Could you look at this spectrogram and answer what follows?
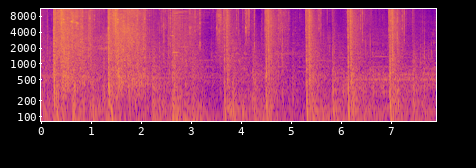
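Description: Gunfight in The Outer Worlds: a string of sharp, close gunshots and thuds with several heavy bursts, rattling steadily through the whole stretch over a dense background of combat noise.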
